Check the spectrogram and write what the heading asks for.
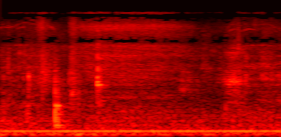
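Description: Wooden spoon stirring thick gravy in an enameled cast-iron pot, with a few faint taps of the spoon against the pot, over a steady low hum.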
